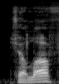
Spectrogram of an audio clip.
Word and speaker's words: jollof: This is jollof rice from Senegambia in Africa, from the Wolof tribe. I think that's why it's called jollof, because it rhymes with Wolof.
